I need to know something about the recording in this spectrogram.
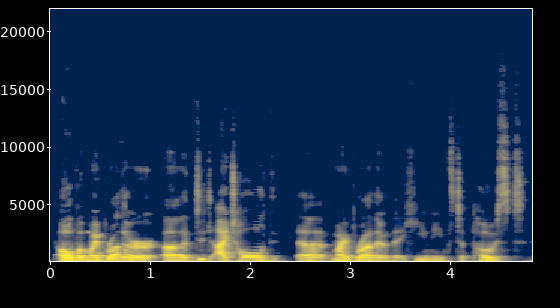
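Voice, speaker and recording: A man's voice: on the high side, unhurried. A man hosting a casual gaming podcast, chatty and rambling, laughing often. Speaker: podcast host. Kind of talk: casual chat.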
